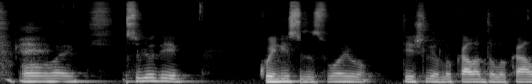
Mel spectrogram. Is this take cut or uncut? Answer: cut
